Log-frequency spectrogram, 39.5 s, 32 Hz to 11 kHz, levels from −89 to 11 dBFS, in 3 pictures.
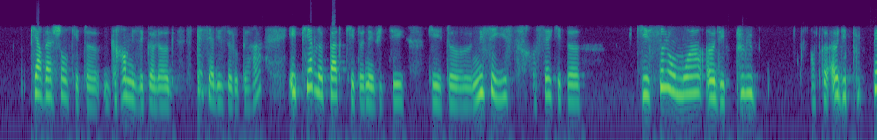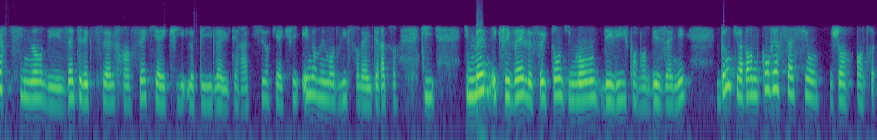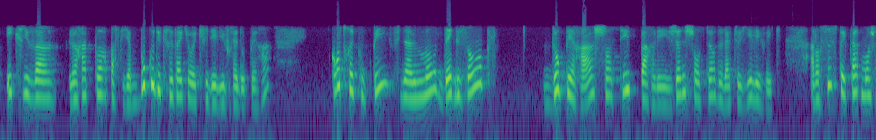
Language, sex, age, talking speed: French, female, 50-69, 175 wpm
